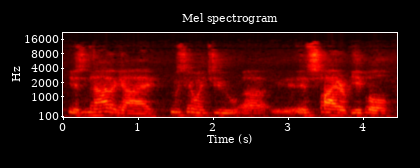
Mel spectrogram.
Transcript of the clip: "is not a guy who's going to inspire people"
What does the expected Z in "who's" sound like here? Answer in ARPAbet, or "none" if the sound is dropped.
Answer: Z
